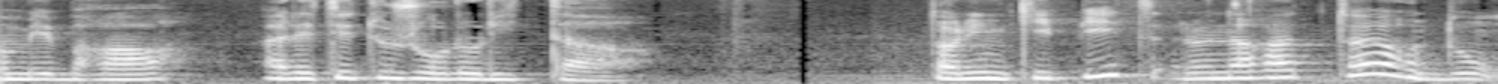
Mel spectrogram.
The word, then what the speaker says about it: Lolita: most Americans pronounce it, Lolita, with a heavy, clemmy L and a long O. No, the first syllable should be as in lollipop, the L liquid and delicate, the Li not too sharp.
